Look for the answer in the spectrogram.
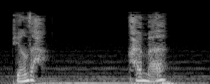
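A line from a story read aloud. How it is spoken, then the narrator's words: Low voice. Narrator (Chinese): 低声说道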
